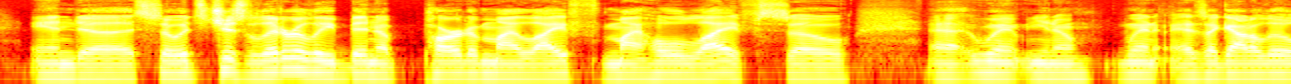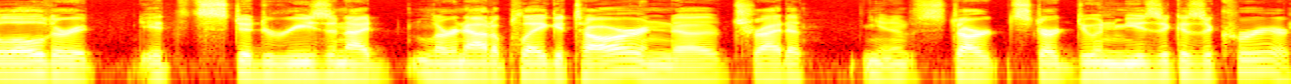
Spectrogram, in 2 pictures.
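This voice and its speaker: A man talks at a moderate pace with medium pitch and fairly even intonation. The recording is very clean, with a silent background. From Cleveland area, raised in Charlotte, North Carolina. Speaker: singer-songwriter. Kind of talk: interview. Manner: halting, many fillers and repeats.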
